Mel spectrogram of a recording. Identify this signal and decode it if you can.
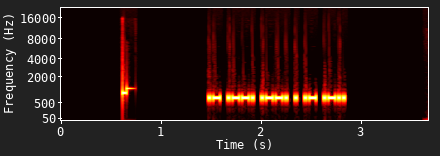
Morse code, heard as a keyed tone, about 53 wpm, 700 Hz. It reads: APPEAL
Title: Sentences from Top 1300 Words - New Word Drill - 50wpm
